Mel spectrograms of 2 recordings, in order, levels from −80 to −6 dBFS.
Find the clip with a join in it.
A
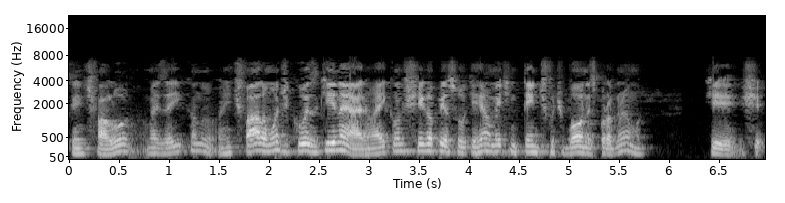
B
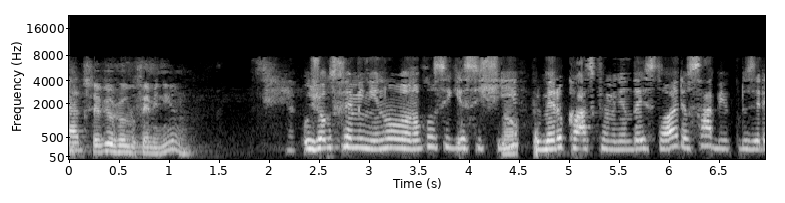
B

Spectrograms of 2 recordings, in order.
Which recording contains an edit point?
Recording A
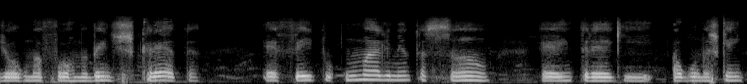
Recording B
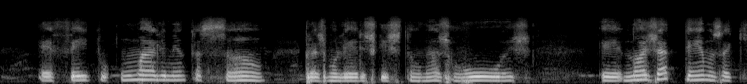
B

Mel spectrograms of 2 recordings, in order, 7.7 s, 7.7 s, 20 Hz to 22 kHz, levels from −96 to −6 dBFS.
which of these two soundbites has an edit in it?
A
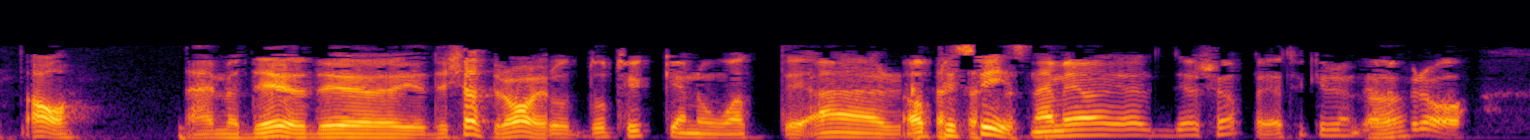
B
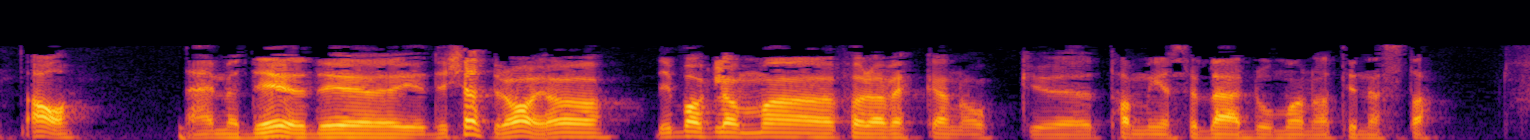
A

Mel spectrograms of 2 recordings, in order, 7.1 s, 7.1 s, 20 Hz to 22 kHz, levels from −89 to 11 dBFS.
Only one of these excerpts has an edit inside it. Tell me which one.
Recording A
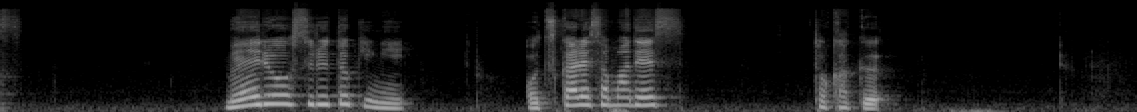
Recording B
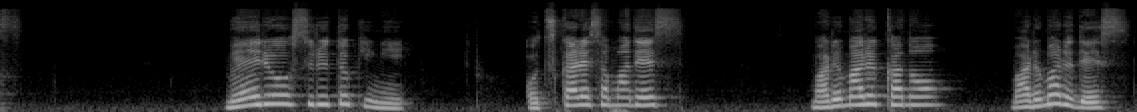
A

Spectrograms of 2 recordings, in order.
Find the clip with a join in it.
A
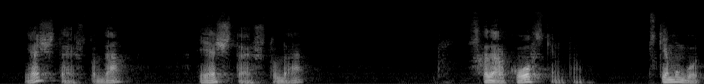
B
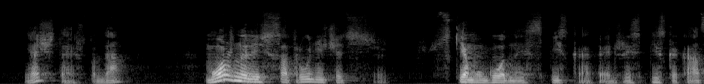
A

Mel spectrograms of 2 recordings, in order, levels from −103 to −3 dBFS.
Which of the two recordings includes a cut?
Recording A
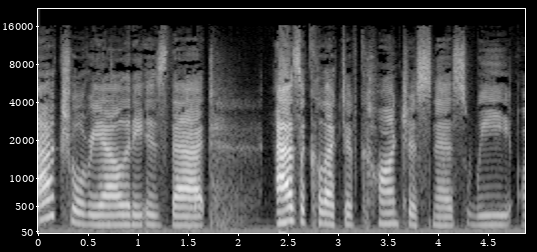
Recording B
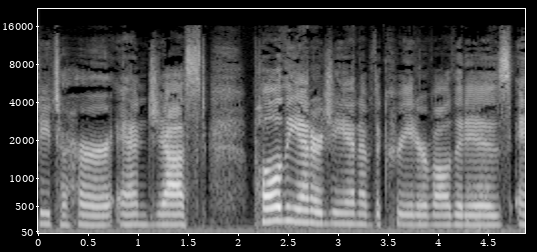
A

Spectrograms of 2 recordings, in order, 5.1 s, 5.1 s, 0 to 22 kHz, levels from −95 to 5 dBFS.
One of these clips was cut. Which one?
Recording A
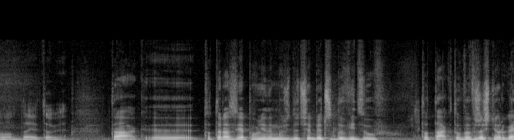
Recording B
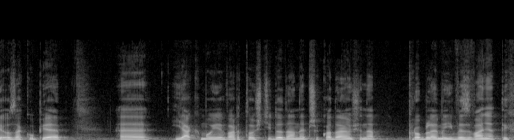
A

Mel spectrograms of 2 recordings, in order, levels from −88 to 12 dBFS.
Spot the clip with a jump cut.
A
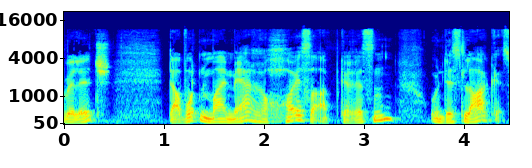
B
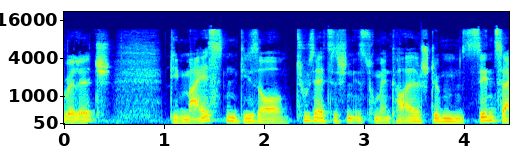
B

